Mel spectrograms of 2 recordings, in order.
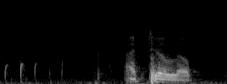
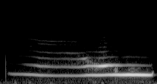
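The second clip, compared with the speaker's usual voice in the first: high, louder mewing cry; kitty meow; 5 dB louder than usual. Acted. A kitten mewing to be let in at the door.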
